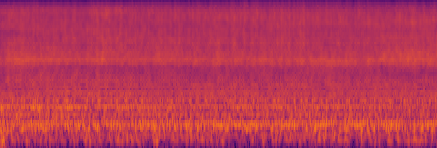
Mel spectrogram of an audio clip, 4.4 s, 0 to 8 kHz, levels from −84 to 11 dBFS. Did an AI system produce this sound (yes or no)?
yes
